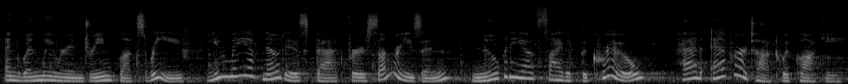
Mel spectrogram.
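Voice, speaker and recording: An actress playing a composed, perceptive woman in a video game, explaining things in a poised, deliberate way. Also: mid-range voice, big pitch swings, dark tone, a little hiss or hum, close to an everyday voice. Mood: knowing, composed. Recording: long hall reverb, faint music.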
